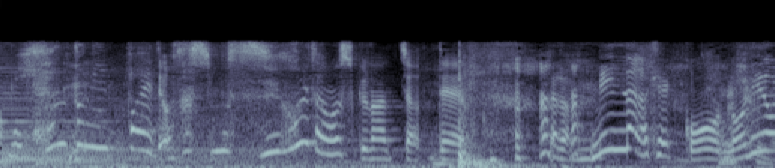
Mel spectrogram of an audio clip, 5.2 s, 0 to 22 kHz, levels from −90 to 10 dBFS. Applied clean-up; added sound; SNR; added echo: none; Sliding door + Strum; 7 dB; none.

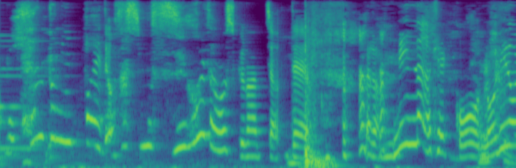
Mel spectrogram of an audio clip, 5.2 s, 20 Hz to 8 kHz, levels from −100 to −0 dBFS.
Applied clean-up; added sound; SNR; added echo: classical method log-MMSE.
